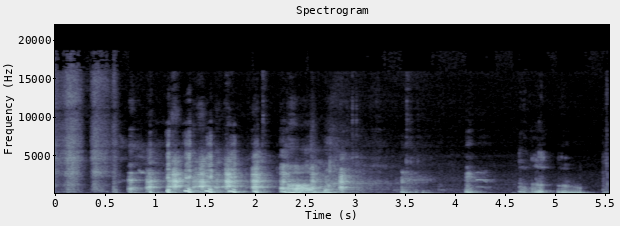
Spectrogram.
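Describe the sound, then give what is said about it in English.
A sharp, noisy sneeze bursts out at the start, followed by a stretch of voiced chuckling and throat sounds at moderate loudness, with people talking. “Gross. Excuse me. Bless you.”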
